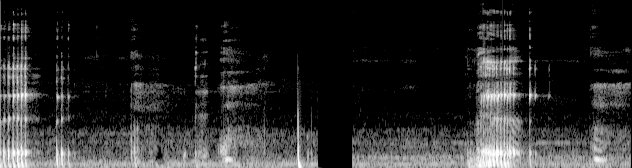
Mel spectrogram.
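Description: Several short, gurgling belches are followed by a louder, longer one after a brief cut. This is ordinary burping.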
